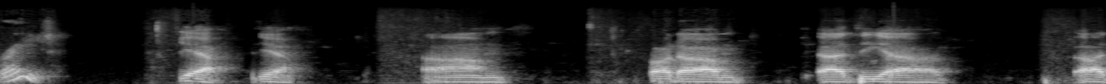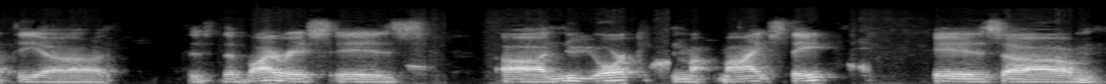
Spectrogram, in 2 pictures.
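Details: Woman with aphasia, fragmented speech with word-finding difficulty, ending by asking for help; aphasia with word-finding difficulty.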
